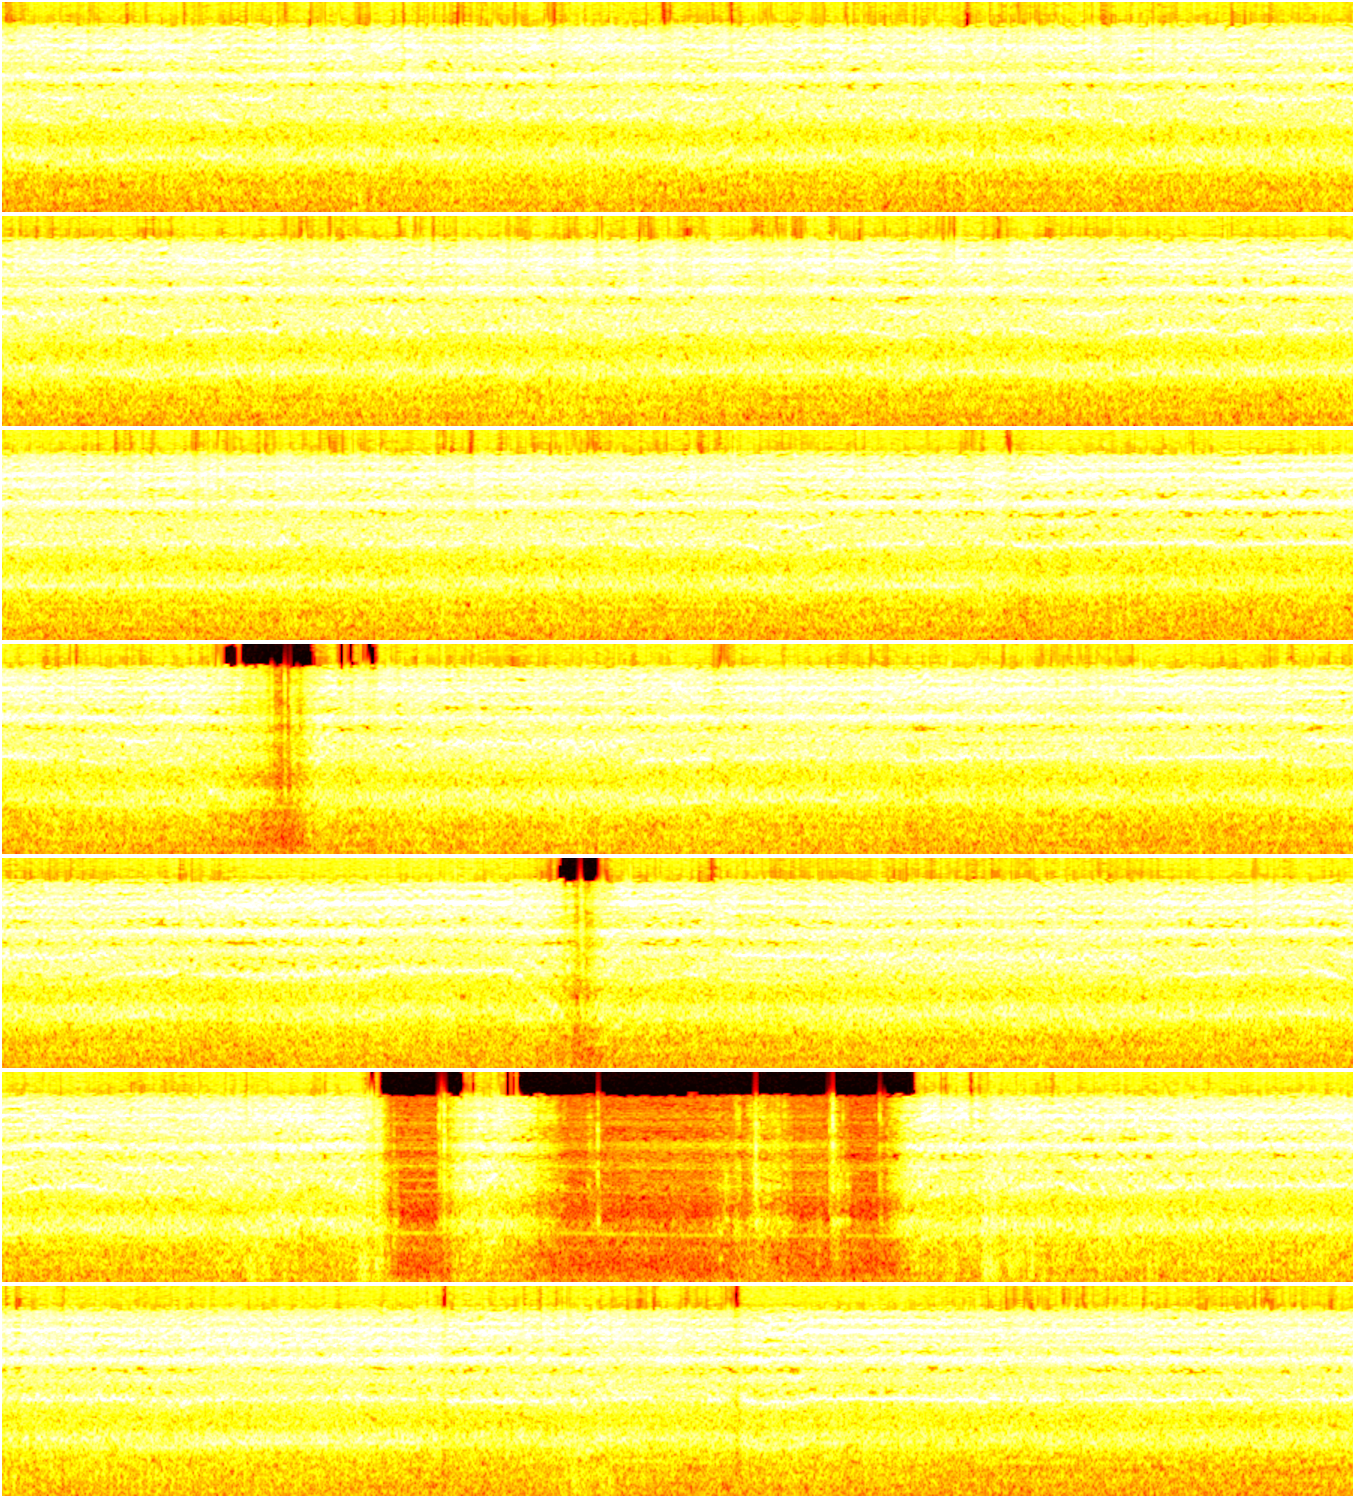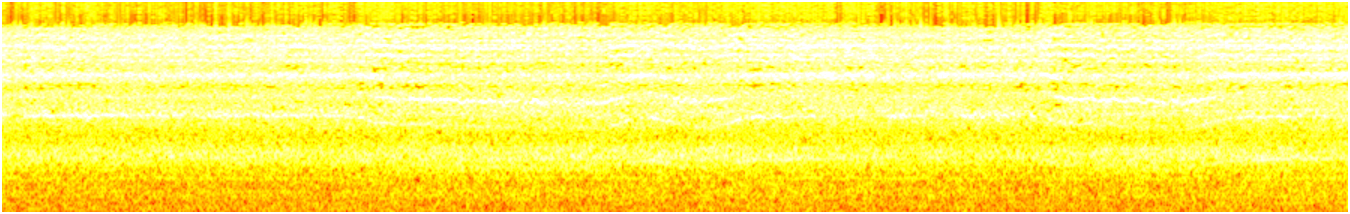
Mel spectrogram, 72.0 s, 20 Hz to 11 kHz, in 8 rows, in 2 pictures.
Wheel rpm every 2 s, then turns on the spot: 220, 230, 230, 230, 220, 230, 230, 230, 230, 230, 230, 230, 230, 210, 130, 220, 230, 230, 220, 170, 200, 210, 230, 120, 20, 110, 230, 230, 230, 230, 230, 230, 230, 220, 230, 220.
48-50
